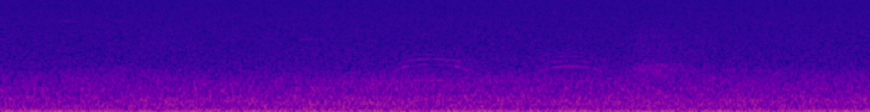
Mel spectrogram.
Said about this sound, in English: Over the River Aire. It's just a few ducks now. settling down for their roost underneath the bridge at Gagath.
